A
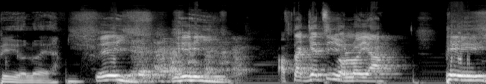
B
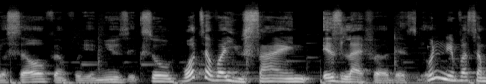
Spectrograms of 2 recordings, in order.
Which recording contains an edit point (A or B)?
B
